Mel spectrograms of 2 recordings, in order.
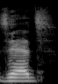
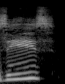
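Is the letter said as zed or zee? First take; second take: zed; zee. First: The letter is said as zed. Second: The letter is said as zee.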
